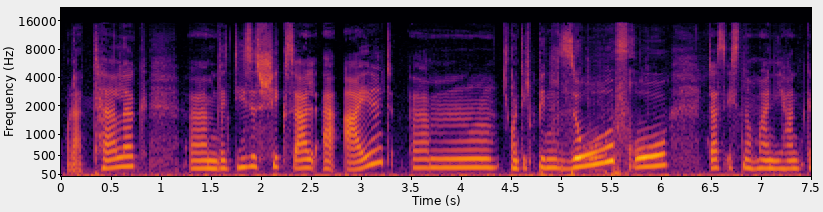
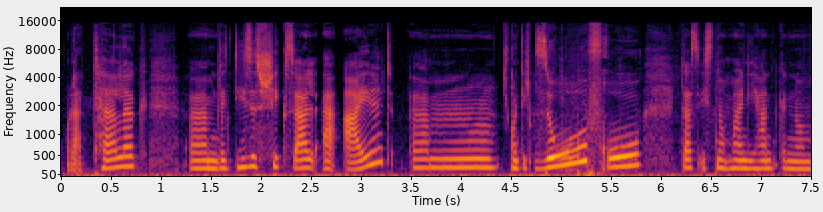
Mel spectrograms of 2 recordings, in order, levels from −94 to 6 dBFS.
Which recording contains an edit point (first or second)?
second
